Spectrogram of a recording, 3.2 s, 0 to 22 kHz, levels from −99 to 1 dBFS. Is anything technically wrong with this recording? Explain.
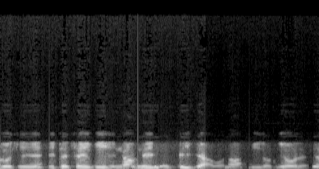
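Yes, there are two kinds of fault.

Compressed frames skipped, at 1.37 s and again at 2.49 s: whole blocks of the encoded stream never reach the output, apparently 92.9 ms frames. Each time roughly 0.7 s of audio vanishes, about ten frames at the first point and several at the second.

Sudden gain jump, at 2.04 s and lasting to the end: the level drops abruptly by about 7 dB, with the sound and background noise falling together in a single step. The likely cause is a digital gain change applied from one sample to the next without any ramp.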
